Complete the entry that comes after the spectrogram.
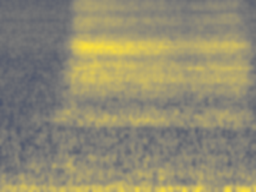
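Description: A single nasal inhale through a stuffed-up nose during a yoga flow, a soft hissing snort-like breath starting halfway through and holding steady, close and quiet with no talk.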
